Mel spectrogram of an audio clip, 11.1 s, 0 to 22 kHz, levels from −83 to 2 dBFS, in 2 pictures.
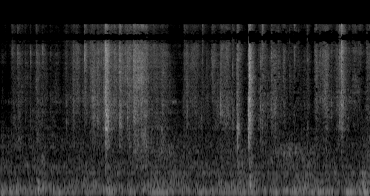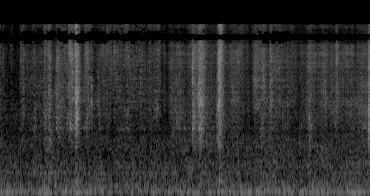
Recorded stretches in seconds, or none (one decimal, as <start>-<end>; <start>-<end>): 3.4-8.0; 9.4-9.9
